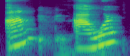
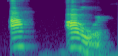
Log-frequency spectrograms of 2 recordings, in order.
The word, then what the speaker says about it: hour: have a bow hour that's why you say one an I'm sorry an hour and not a hour because it's too difficult to pronounce just in this case you remove the letter H use use you join the an and hour an hour uh okay yes every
